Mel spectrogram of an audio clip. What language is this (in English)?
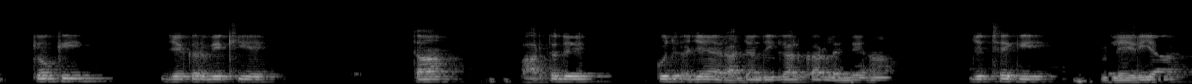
Punjabi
